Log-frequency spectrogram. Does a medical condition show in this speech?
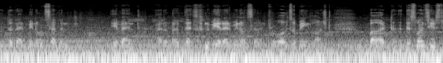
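No.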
